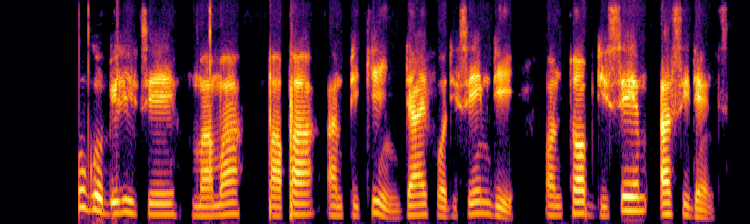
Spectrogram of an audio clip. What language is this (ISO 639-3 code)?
pcm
